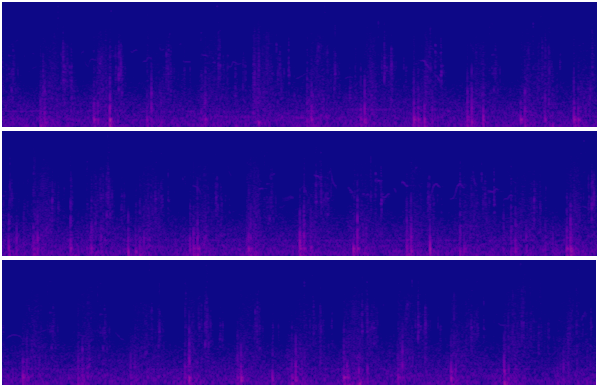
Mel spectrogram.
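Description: Soft footsteps tread slowly and steadily on a wooden floor.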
